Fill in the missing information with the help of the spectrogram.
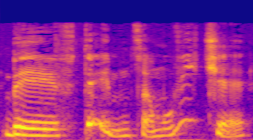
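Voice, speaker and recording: A woman's voice: mid-range voice, wildly swooping pitch, slow pace, darkish tone, breathy edge, full character voice. An actress playing a stubborn, sanctimonious elderly mother in a radio play, preaching in theatrical verse. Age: older. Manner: sententious, theatrical.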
